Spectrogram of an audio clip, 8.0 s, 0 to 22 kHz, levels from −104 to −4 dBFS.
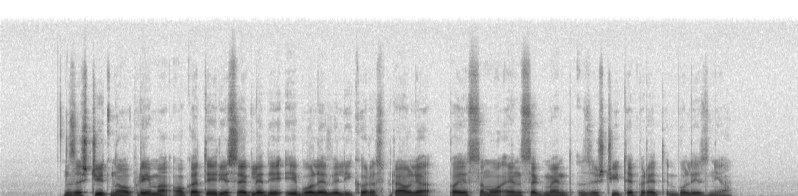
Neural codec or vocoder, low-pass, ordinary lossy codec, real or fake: none; 19.8 kHz; none; real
